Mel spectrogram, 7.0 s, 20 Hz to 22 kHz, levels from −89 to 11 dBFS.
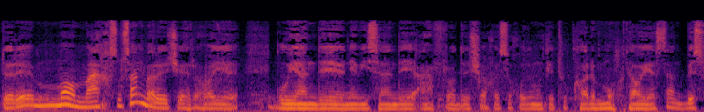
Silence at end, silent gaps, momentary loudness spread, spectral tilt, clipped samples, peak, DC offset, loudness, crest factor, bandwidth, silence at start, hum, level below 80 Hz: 0 s; none; 10 LU; -5 dB/octave; under 0.1%; -10 dBFS; 0.4%; -26 LUFS; 16 dB; 11.5 kHz; 0 s; none; -50 dBFS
